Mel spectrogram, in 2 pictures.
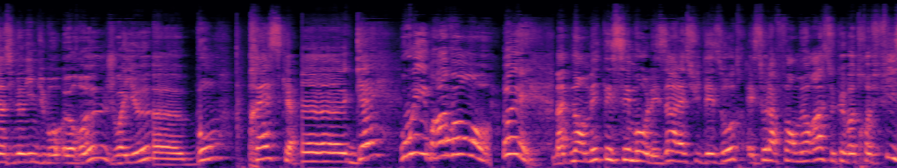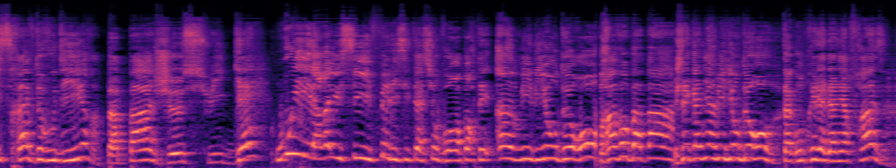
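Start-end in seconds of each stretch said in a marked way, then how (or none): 4.0-5.4 high, hammed-up host excitement; game-show cheer. Quiz host cheers correct answer. 11.8-15.7 excited host announcing a win; exuberant, raised-pitch congratulations; game-show celebration. Acted. Quiz host announces the big win. 15.8-16.8 higher-pitched cry of victory; acted elation, pitch lifted; excited winner. Contestant rejoices at the prize.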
